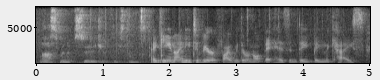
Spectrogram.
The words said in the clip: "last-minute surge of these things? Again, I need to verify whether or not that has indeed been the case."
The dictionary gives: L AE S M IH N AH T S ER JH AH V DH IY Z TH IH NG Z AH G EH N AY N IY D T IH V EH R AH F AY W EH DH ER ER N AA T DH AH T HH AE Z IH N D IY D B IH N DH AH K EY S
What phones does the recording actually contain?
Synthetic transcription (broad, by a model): L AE S M IH N AH T S ER JH AH V DH IY Z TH IH NG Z AH G EH N AY N IY D T IH V EH R AH F AY W EH DH ER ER N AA T DH AH T HH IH Z IH N D IY D B IH N DH AH K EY S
